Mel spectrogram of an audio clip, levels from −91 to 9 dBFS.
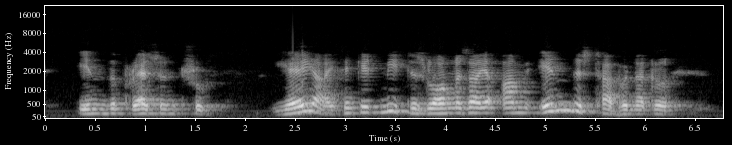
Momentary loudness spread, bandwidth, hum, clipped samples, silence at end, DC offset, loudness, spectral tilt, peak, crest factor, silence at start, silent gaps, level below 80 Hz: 11 LU; 4.3 kHz; none; under 0.1%; 0.45 s; under 0.1%; -16 LUFS; -9.5 dB/octave; 0 dBFS; 16 dB; 0.35 s; none; -74 dBFS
